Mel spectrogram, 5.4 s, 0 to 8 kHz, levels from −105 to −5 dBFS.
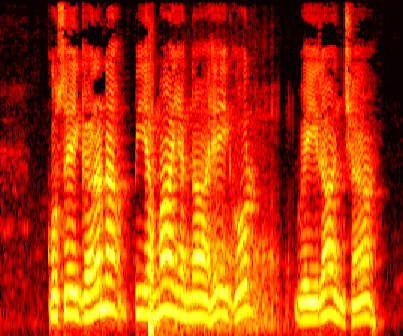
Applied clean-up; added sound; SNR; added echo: none; Fire; 13 dB; none.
